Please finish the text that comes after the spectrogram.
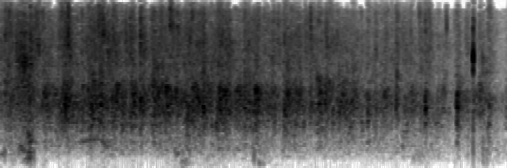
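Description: Steady applause from an audience welcoming a speaker at a Christian testimony gathering fills the whole stretch, a dense wash of many hands clapping at once, loud and continuous without letting up.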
